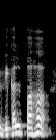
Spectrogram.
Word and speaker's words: विकल्पः: बहुत सुंदर उच्चारण, लेकिन बस छोटी सी बात यहाँ पर है, विकल्पः, ये विसर्ग को पूरा बोलिए, जल्दबाजी में आप छोड़ करके निकल गए थे। विकल्पः।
